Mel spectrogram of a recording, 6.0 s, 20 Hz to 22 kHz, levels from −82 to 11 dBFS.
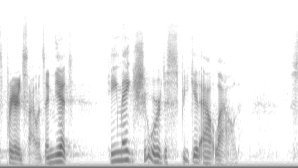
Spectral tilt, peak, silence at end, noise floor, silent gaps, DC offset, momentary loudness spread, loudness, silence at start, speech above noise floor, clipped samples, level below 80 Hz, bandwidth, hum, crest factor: -3.5 dB/octave; -16 dBFS; 0 s; -68 dBFS; none; 3%; 13 LU; -36 LUFS; 0 s; 31 dB; under 0.1%; -66 dBFS; 15.5 kHz; none; 24 dB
